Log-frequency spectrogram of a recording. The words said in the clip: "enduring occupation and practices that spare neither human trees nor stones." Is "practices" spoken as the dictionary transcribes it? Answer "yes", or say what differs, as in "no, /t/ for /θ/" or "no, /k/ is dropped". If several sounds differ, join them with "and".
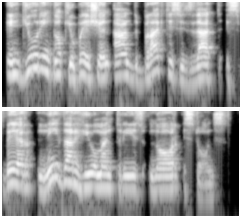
yes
